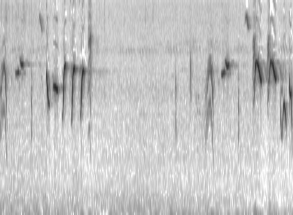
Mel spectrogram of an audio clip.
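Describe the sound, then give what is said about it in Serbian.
Bright, high bird chirps come in two quick runs of many notes, separated by a quiet pause. Each chirp is short and whistly, fairly faint, with no talk over them. “Evo kako crkuće jedna gola ptica.”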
